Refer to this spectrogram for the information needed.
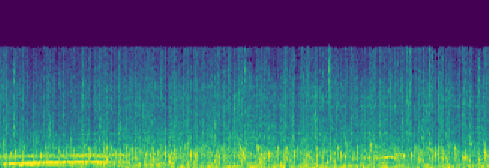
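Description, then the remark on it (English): A crowd applauds steadily for the final comic taking the stage at a comedy show, a dense wash of clapping that stays loud throughout, with a few whoops and cheers rising briefly over it near the start and again toward the end. “Give it up for him.”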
